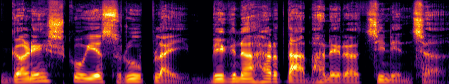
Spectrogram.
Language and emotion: Nepali, neutral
